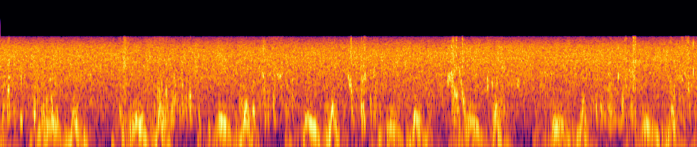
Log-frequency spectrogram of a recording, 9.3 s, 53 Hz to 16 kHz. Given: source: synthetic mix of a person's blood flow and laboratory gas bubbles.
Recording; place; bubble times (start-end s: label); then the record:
Doppler ultrasound of blood flow; precordium
0.00-0.37 s: bubbles
0.40-0.82 s: bubbles
1.58-2.69 s: bubbles
3.16-3.93 s: bubbles
4.30-4.47 s: bubbles
4.60-5.06 s: bubbles
5.94-6.24 s: bubbles
6.46-6.74 s: bubbles
6.88-6.94 s: bubbles
7.86-8.52 s: bubbles
8.89-9.30 s: bubbles
From the record:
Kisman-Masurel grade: 332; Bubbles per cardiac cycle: rolling drumbeat, 9 or more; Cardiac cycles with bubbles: 50 to 99%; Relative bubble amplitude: moderate (0.250 to 0.450); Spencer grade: 3 (all of the cardiac periods contain showers or single bubble signals, but not dominating or overriding the cardiac motion signals); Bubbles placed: only in the low amplitude regions of the cardiac cycle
